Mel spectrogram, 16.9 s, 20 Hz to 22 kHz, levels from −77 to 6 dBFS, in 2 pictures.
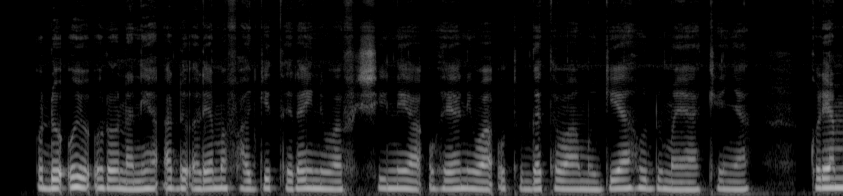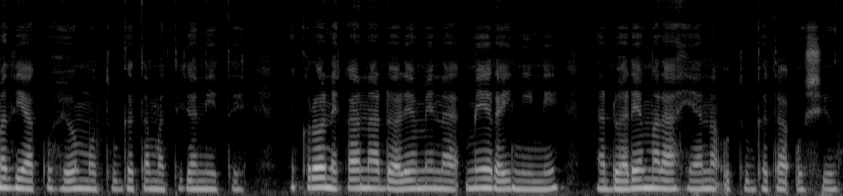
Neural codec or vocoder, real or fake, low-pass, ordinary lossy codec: none; real; none; none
